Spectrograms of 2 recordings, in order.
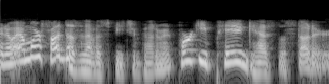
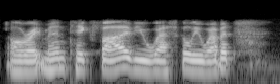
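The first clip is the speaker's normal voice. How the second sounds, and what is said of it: Elmer Fudd cartoon voice impression. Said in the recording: “this could be him. Elmer Fudd has a speech impediment”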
